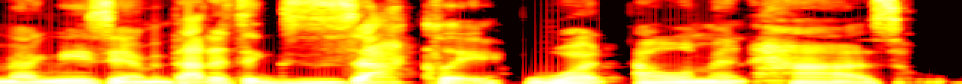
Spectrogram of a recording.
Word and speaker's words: LMNT: It sounds like Element, but it's spelled L-M-N-T.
